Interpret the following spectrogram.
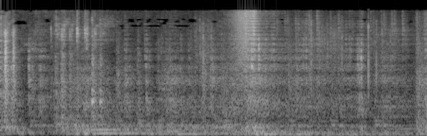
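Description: Low, steady rumbling drone of a tense drama underscore, with a sharp click right at the start and a brief rustling swish about two and a half seconds in as a paper envelope is handled at an open floor safe.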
